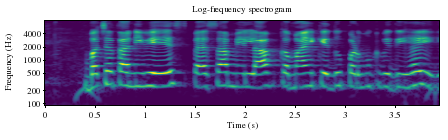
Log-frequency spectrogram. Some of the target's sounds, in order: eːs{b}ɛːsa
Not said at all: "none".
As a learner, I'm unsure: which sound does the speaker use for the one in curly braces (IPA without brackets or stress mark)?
p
